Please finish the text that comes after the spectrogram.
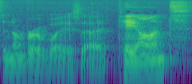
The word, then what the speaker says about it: Teance: Teance? Yeah, I could see it like pronounced a number of ways. Teance. It's like a seance, but it's a teance.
